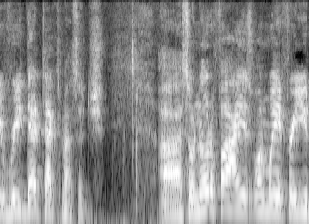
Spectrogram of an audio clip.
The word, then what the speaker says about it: ntfy: Okay, I'm going to talk about Notify, and it's spelled NTFY.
